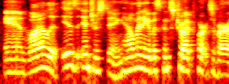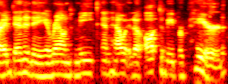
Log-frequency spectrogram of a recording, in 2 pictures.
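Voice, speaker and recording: A woman's voice: low voice, a little fast, fairly bright tone. Playful woman host from South Carolina. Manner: playful, laughs between lines. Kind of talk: casual chat, library show.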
